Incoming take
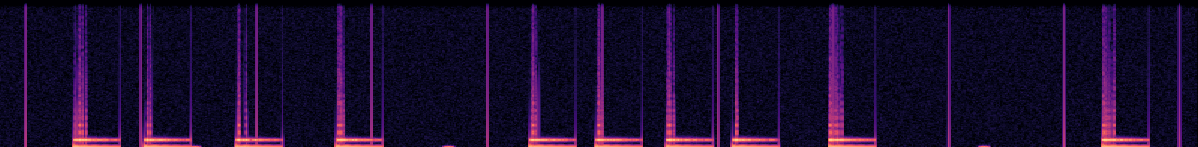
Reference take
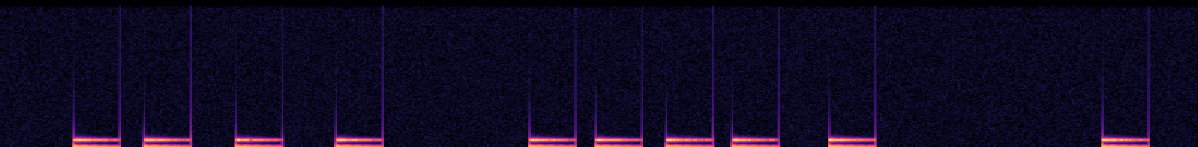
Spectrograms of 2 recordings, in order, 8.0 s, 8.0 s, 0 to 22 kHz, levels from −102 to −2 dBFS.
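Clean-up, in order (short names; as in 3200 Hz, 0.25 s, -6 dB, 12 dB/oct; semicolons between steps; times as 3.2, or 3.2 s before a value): clip repair -7 dBFS; de-click; de-plosive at 1.27/1.6/2.96/6.53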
